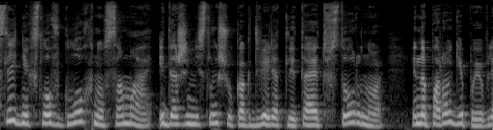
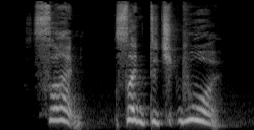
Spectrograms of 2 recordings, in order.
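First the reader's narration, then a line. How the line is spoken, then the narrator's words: Hoarse wheeze. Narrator (Russian): хрипит бедолага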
